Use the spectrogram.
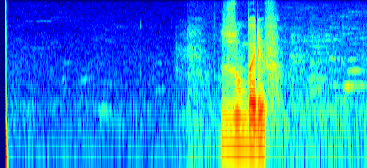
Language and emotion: Russian, neutral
